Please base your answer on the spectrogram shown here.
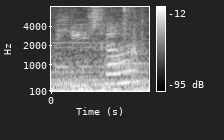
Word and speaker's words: piton: Is it Piton?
